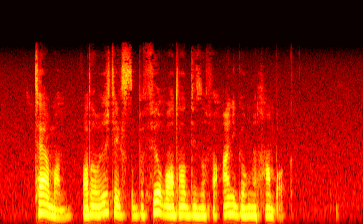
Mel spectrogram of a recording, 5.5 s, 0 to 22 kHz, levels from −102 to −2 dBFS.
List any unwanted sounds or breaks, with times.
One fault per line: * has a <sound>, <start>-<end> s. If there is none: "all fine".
all fine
